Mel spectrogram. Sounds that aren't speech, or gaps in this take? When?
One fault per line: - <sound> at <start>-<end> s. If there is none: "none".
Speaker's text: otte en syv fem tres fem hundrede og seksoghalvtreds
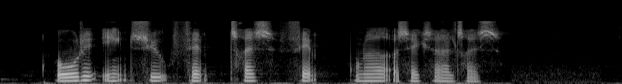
none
